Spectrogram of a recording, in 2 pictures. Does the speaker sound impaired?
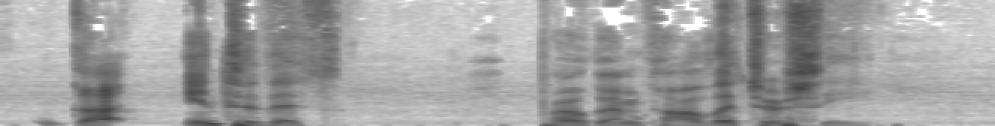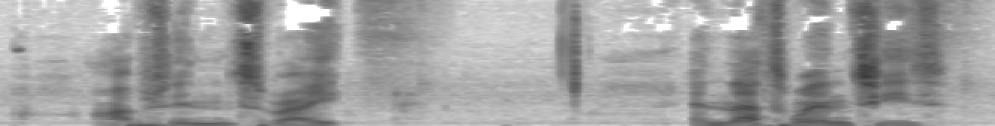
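Yes: Duchenne muscular dystrophy; diagnosed around age 12.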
